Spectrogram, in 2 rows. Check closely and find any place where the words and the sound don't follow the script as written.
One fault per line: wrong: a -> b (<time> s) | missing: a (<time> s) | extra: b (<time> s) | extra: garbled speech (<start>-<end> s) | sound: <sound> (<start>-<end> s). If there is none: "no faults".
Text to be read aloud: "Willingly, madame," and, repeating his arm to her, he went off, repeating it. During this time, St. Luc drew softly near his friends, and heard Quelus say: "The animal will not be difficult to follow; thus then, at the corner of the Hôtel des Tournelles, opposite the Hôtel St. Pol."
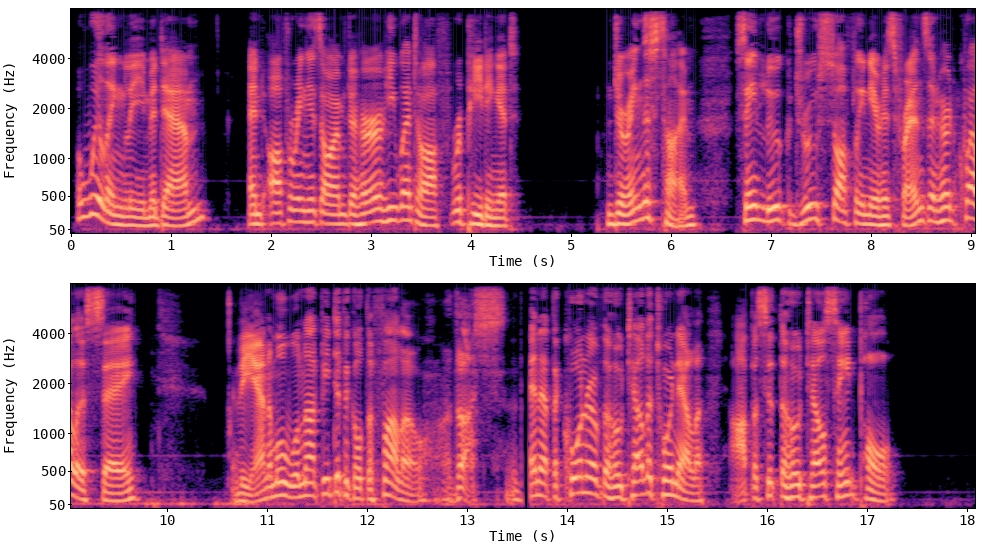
wrong: repeating -> offering (1.9 s)
sound: dropout (13.5-13.6 s)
